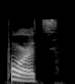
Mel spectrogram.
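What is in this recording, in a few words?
"ports", British English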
